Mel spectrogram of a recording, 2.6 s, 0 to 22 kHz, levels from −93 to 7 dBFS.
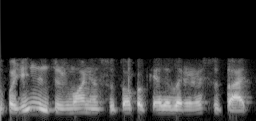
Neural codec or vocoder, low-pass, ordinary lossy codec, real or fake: none; 3.6 kHz; AAC, 32 kbps; real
